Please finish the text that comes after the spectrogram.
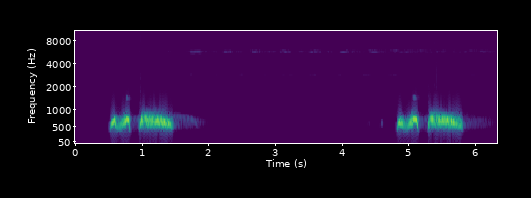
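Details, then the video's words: Spotted dove used as a lure bird to draw other doves, giving two coo phrases about four seconds apart, each a short wavering double note followed by a longer, even, low hooting coo; silence between. "Tiếng cu gáy mồi thúc gù kích bổi Hiệu quả"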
